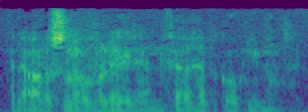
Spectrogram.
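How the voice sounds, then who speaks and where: A man's voice: deep voice, flat delivery, racing, vocal fry, sharp tone, breathy edge, heavily acted. An actor playing a cautious, protective, level-headed man among the survivors in a 1960s radio drama. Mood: sober, practical. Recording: old radio recording with faint hum.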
